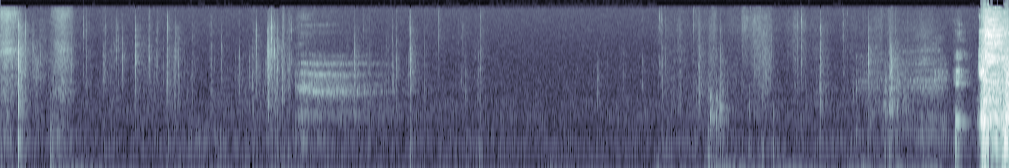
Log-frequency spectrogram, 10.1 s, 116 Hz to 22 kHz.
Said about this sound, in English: Pardon me, pardon the coughing. I've been sick for a few weeks, and I'm still not 100% yet.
